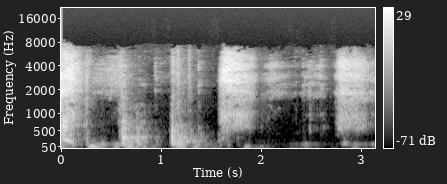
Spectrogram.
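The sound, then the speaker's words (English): Heavy furniture is dragged and shoved against a door to block it: a busy run of scraping, thumping and knocking bursts with short pauses between, and no talking. “So I piled furniture against the door.”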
